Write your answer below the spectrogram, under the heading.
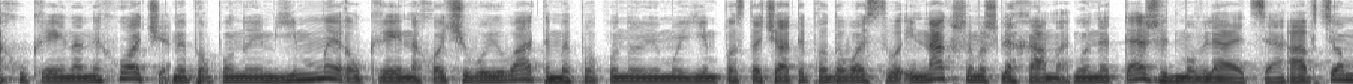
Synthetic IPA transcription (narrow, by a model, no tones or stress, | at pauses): xukɾɐjinɐnɛxɔt͡ʃɛ̰mɪpɾɔpɔnujemjimːɪrukɾɐjinɐxɔt͡ʃɛʋɔjʊʋɑt̪ɪmɪpɾɔpɔnujemɔjimpɔst̪ɐt͡ʃɑt̪ɪpɾɔd̪ɔʋɔlʲst̪ʋɔʔinɑkʃɪmɪʃlʲɐxɑmɪʋɔnɪt̪ɛʒʋʲid̪mɔwlʲajʊt͡sʲːɐɐwt͡sʲɔmʊ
